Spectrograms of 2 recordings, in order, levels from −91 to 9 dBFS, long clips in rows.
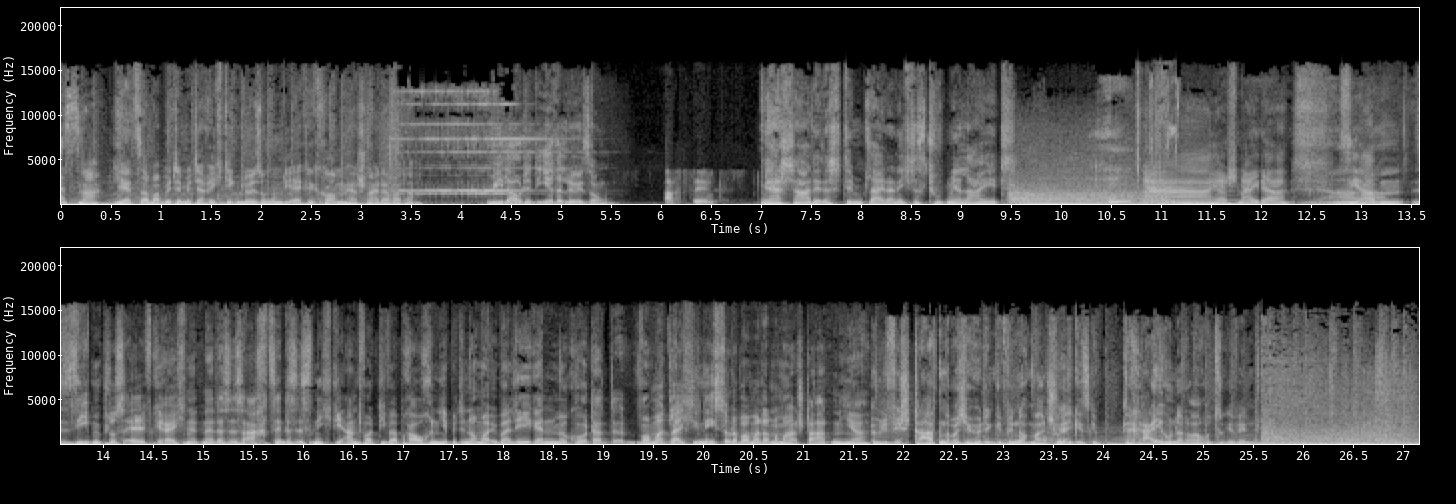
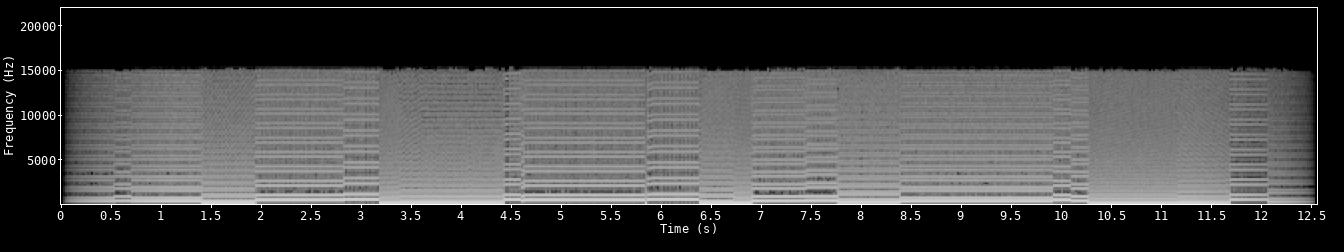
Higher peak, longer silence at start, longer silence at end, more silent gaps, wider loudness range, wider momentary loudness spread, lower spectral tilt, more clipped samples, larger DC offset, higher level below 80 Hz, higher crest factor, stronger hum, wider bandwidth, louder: about the same, -2 dBFS vs -4 dBFS; about the same, 0 s vs 0.1 s; about the same, 0 s vs 0.1 s; neither; about the same, 2 LU vs 1 LU; about the same, 5 LU vs 4 LU; about the same, -4.5 dB/octave vs -4.5 dB/octave; neither; neither; first, -24 dBFS vs -48 dBFS; first, 14 dB vs 6 dB; neither; about the same, 16.5 kHz vs 15.5 kHz; second, -17 LUFS vs -10 LUFS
